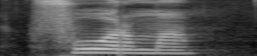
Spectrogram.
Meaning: form, shape
- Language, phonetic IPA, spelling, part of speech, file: Ukrainian, [ˈfɔrmɐ], форма, noun, Uk-форма.ogg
